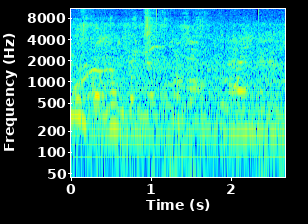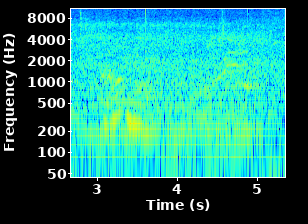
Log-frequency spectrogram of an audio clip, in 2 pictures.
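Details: Giant panda Ri Ri on 7 Nov 2020 around 2 pm gives soft, wavering goat-like bleats, repeated in short bursts over a low hum, pacing by Shin Shin's door wanting in; owner wonders if missing Shin Shin or seeking attention.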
